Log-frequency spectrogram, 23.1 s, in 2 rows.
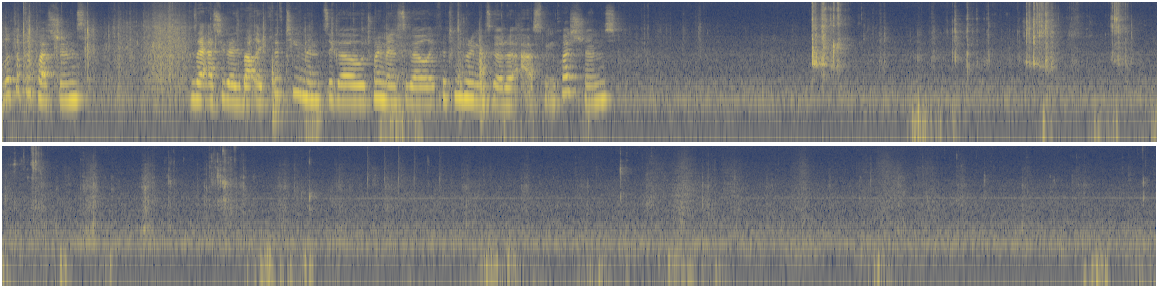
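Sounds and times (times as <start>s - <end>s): crunchy chewing of fried food: 8.1s - 23.0s.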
